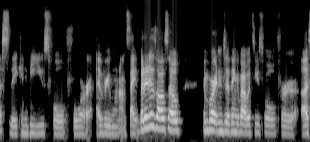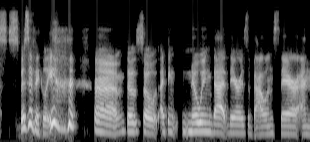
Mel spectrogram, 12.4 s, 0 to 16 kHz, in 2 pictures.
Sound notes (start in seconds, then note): 7.1 laughs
